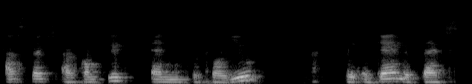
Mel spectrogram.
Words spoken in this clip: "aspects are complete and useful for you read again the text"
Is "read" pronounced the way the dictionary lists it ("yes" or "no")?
no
